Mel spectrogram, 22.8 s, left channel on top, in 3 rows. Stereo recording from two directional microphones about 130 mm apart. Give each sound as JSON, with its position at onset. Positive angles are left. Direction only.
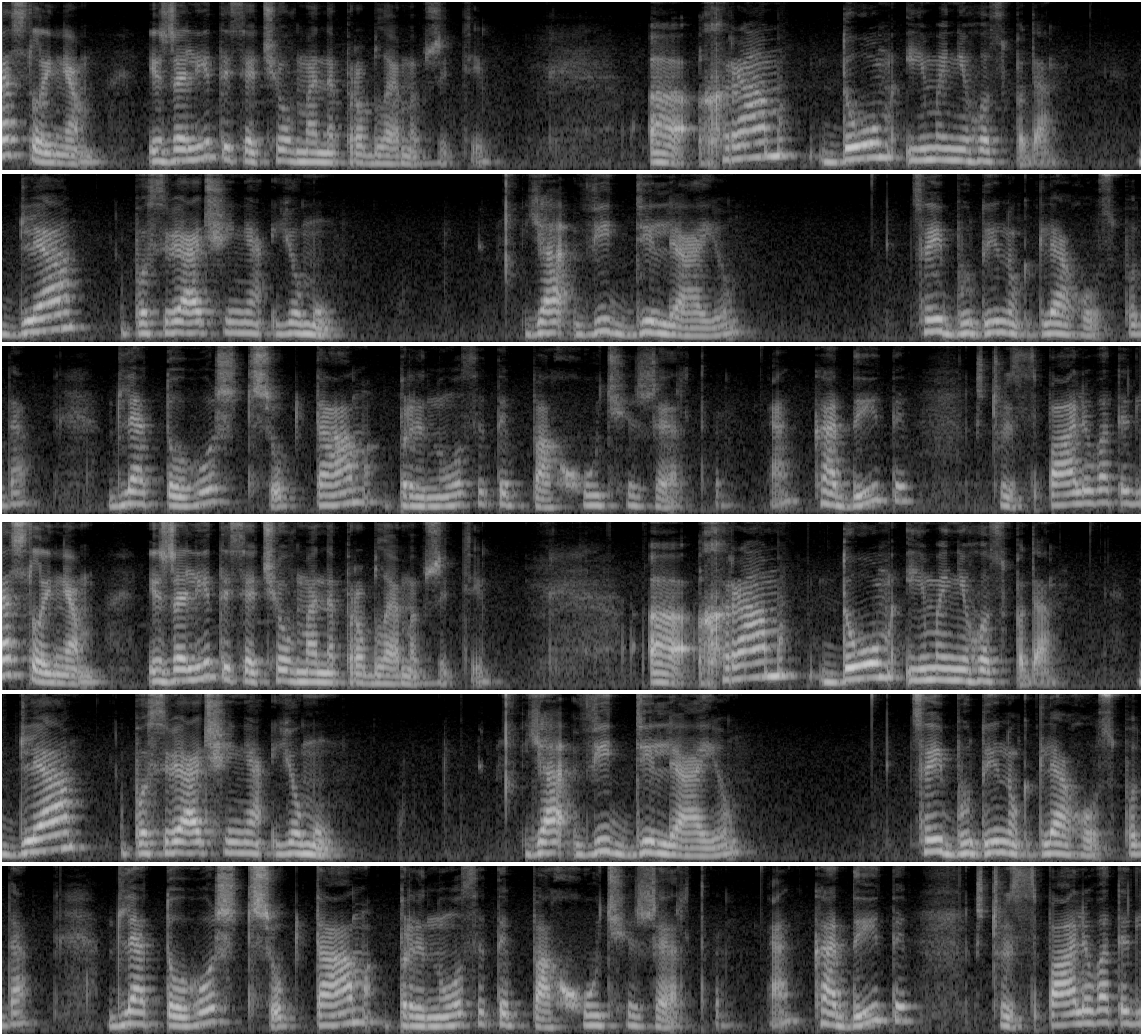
{"t": 0.0, "sound": "a woman's voice", "side_deg": 20}
{"t": 10.9, "sound": "a woman's voice", "side_deg": 20}
{"t": 13.5, "sound": "a woman's voice", "side_deg": 20}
